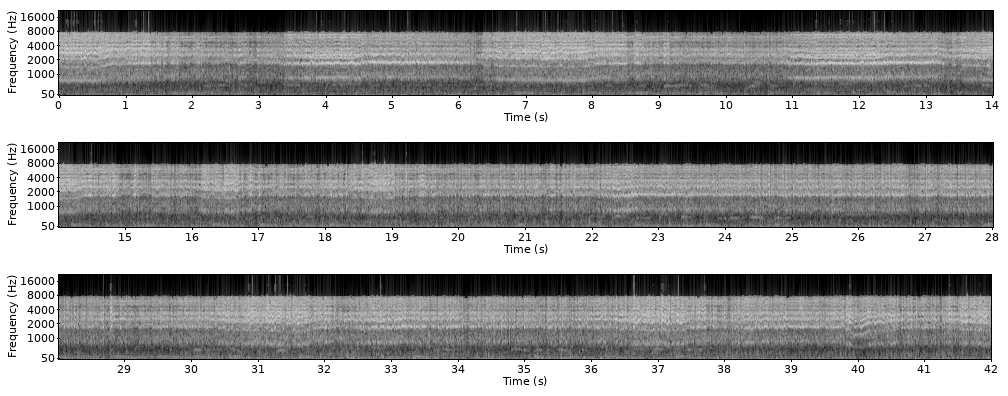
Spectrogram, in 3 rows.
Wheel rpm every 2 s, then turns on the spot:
220, 230, 230, 220, 230, 230, 220, 220, 230, 230, 240, 230, 230, 230, 230, 230, 220, 230, 220, 230, 220.
none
